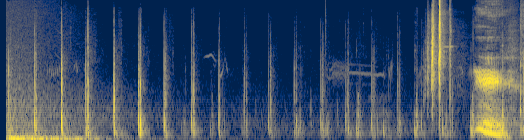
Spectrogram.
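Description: Quick footsteps patter on pavement.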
